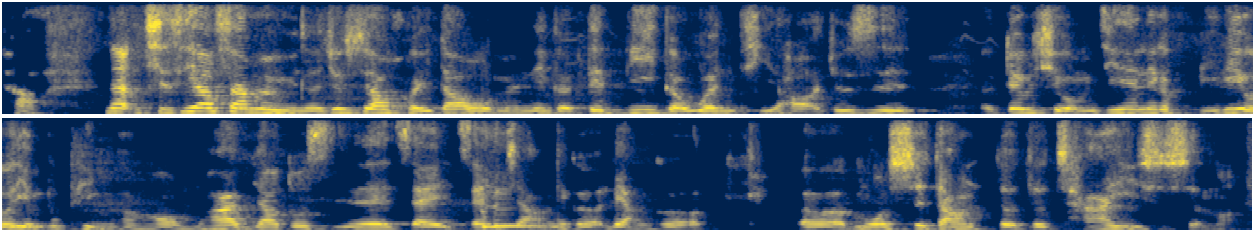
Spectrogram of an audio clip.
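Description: A woman's voice: fairly low pitch, fast talker, mellow, slight background noise. A woman, a researcher speaking as a guest in an online panel talk over a video call, explaining at length with many restarts. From Taiwan.

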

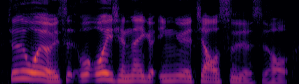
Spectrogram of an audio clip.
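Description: A young man with a Taiwanese accent co-hosting a casual comedic podcast, telling stories excitedly and swearing freely. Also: sits high, quick pace, dry recording, studio quality. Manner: animated storytelling, swearing, excitable. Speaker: podcast co-host.

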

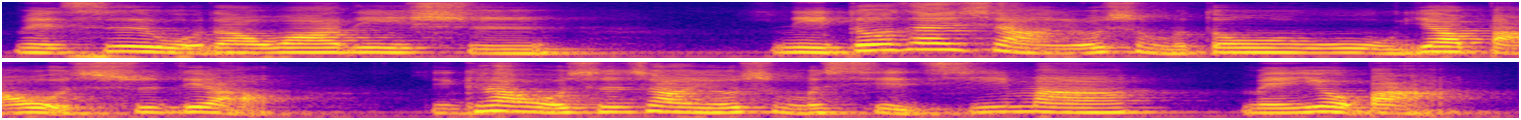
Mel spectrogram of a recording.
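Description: A woman reading aloud puts on an eager, stubborn young farm boy, talking fast and a little high as he brushes off questions. His words come in quick, defensive bursts, pitched up like a child caught out, in a storybook reading. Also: close to an everyday voice. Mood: protesting. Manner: quick, pleading, protesting.

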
